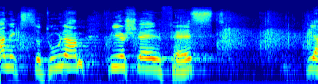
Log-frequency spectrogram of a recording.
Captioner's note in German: Beifall SPD, Freie Demokraten und DIE LINKE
